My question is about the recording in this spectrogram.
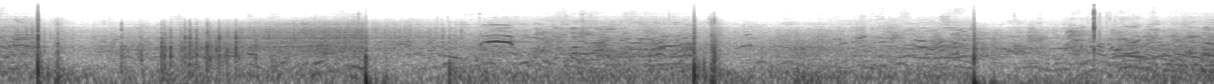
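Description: Aerial firework shells bursting overhead: about five sharp bangs a few seconds apart, with a run of crackling between about one and a half and three and a half seconds in.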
